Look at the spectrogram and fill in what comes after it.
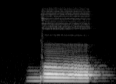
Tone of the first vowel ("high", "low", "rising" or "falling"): low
